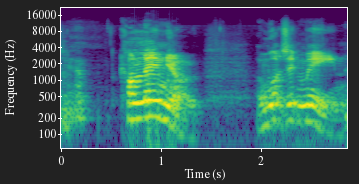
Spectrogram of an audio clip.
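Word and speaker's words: col legno: Sharon will say if I pronounce that right. Yeah. Collegno.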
